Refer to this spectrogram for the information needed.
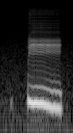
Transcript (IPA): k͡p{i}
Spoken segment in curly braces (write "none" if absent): i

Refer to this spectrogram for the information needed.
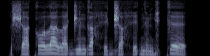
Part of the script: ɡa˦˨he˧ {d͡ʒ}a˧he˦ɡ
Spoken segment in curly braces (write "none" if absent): d͡ʒ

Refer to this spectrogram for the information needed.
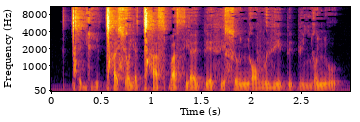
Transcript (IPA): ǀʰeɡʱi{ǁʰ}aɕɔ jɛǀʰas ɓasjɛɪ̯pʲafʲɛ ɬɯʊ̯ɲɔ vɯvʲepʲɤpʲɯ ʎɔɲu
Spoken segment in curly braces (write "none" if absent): ǀʰ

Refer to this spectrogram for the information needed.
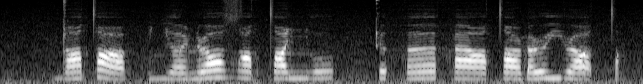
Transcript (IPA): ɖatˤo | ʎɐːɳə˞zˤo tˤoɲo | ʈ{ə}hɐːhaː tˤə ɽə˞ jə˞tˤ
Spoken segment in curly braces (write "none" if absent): ə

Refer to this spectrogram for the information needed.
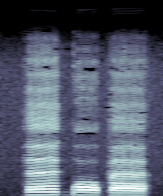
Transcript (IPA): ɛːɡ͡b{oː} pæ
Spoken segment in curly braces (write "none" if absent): ɔː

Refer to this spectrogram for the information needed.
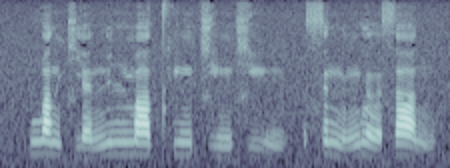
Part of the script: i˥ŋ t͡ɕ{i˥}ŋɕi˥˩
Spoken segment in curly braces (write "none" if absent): i˥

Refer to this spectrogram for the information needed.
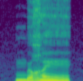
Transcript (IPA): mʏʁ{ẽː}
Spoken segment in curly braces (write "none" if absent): ẽ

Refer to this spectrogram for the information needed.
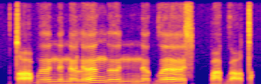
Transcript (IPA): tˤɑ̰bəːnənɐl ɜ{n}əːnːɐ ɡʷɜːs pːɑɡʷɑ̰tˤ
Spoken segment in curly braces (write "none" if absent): ŋ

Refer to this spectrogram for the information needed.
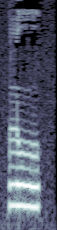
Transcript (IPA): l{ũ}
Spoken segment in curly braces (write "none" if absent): u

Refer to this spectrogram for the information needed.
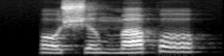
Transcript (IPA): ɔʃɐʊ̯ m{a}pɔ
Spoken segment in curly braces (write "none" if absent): a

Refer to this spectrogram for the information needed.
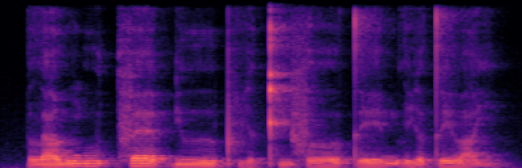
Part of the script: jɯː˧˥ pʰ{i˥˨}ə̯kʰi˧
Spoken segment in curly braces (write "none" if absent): i˩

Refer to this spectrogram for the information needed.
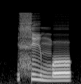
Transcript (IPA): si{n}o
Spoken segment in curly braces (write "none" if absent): m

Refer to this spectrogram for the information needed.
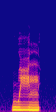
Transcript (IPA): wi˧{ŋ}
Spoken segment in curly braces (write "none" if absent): n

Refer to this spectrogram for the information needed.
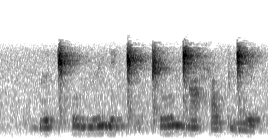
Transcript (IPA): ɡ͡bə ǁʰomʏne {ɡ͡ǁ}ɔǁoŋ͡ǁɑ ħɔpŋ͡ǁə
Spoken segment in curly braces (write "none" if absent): ɡ͡ǁ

